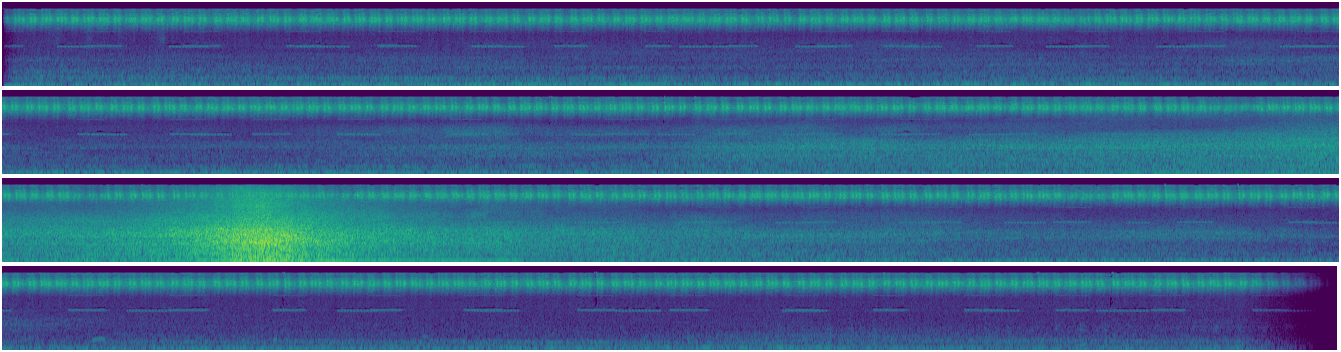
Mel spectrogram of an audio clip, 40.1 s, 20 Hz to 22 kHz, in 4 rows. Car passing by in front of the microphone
0:11.1 0:30.2

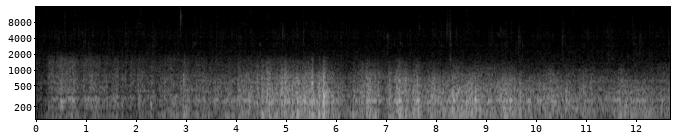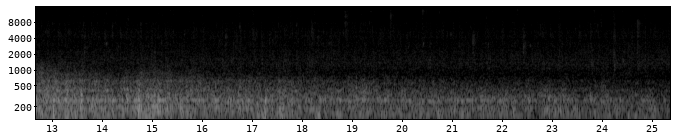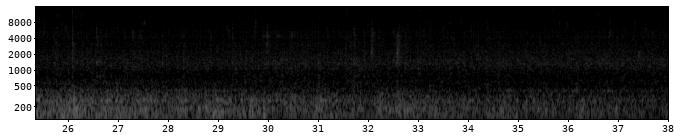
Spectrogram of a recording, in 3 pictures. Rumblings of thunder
0:00.2 0:24.2

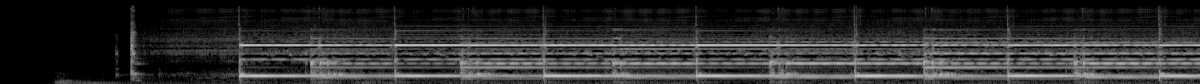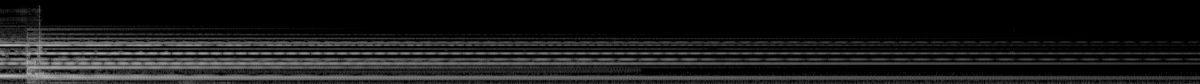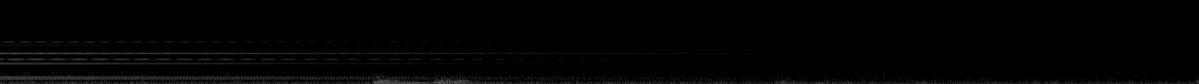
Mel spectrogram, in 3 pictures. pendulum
0:01.4 0:12.7

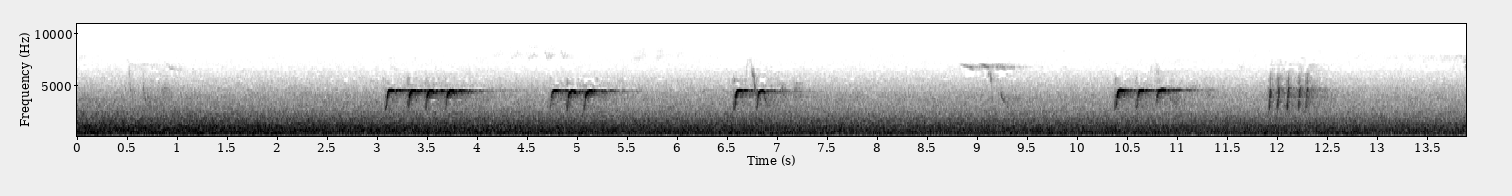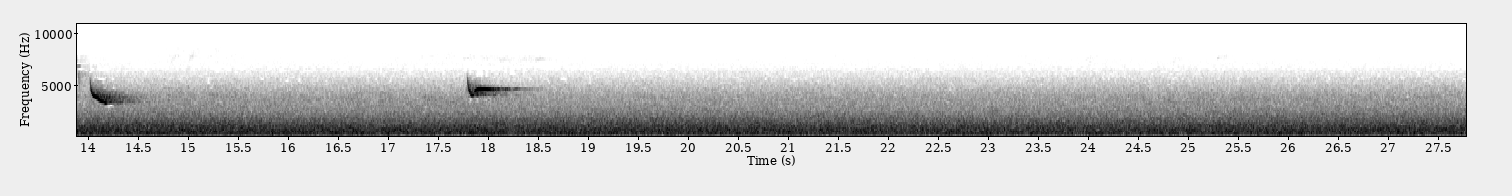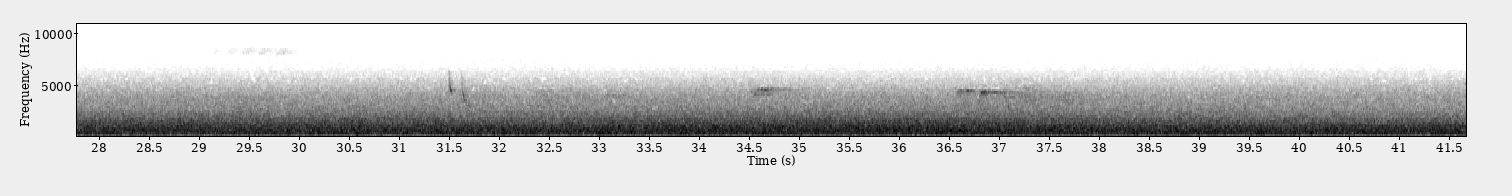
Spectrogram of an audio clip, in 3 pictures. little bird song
0:13.8 0:14.5, 0:17.8 0:18.4, 0:36.5 0:37.6

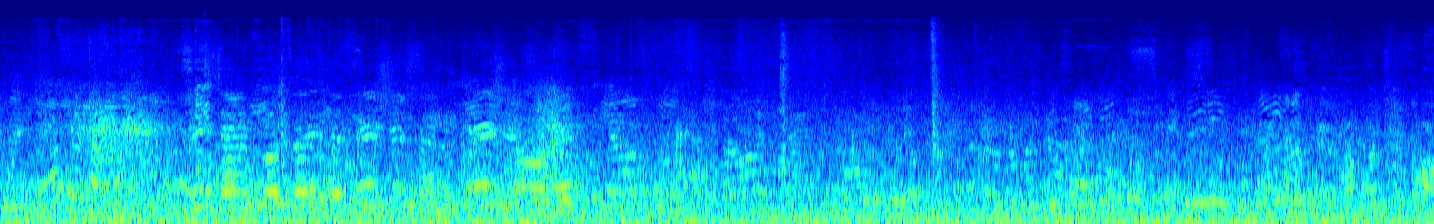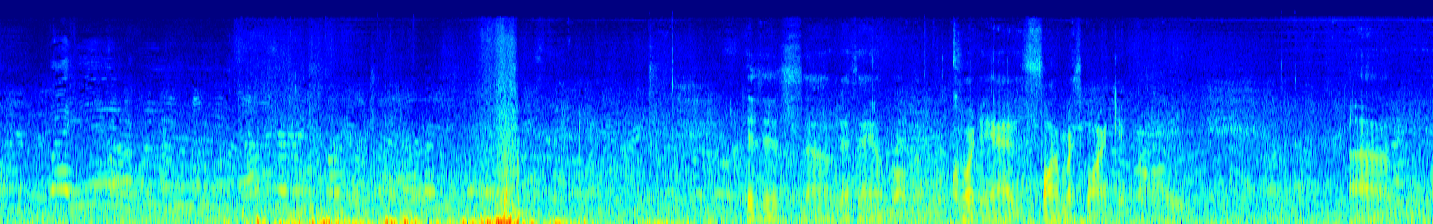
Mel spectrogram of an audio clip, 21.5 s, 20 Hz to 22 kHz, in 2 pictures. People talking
0:07.8 0:19.7, 0:20.3 0:21.5

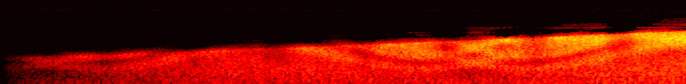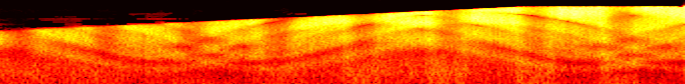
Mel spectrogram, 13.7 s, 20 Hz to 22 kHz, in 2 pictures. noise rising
0:09.8 0:13.7

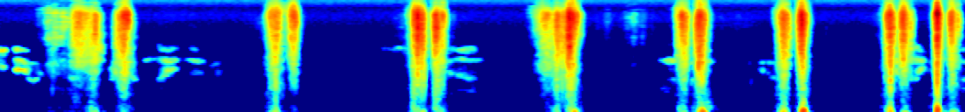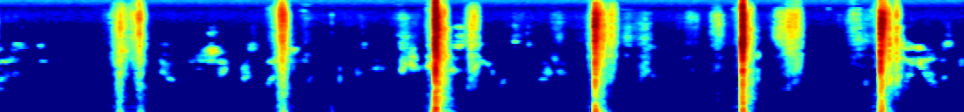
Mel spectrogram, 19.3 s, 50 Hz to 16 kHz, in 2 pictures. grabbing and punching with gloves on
0:14.0 0:14.2, 0:15.6 0:15.8, 0:17.0 0:17.3, 0:18.4 0:18.7

